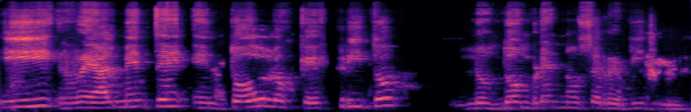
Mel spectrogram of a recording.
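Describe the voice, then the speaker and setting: A woman with a medium pitch and ordinary pitch variation talks very slowly. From Colombia. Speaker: writer. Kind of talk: live online interview.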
